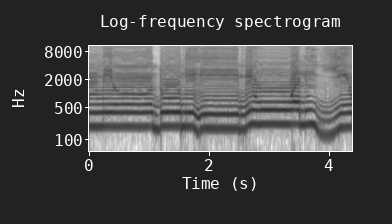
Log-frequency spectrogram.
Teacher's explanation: नून साकिन के बाद वाव है तो यहाँ पर इदगाम करेंगे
